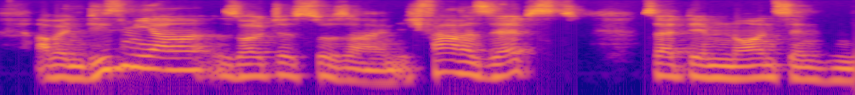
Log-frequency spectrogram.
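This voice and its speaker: The voice is somewhat breathy, with lively intonation. The pace is fairly slow. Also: man. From North Rhine-Westphalia, Germany. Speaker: reservist soldier, entrepreneur, motorcyclist. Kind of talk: interview. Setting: video call.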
